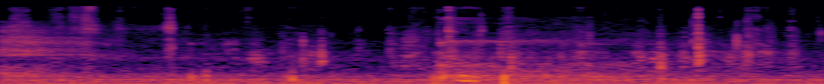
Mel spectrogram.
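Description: Near silence with faint small clicks and rustles of a micro SD card being handled and pushed into a small external card reader, a slightly louder cluster of clicks a little past two seconds in.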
